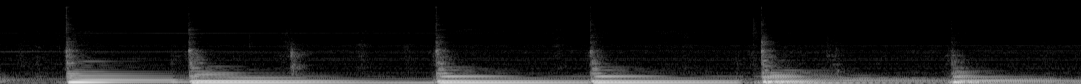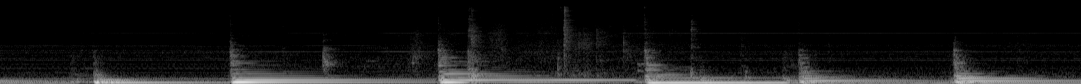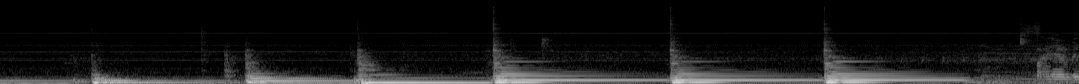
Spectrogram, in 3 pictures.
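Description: Upright double bass plucked pizzicato in a slow rhythm, a deep note every one to two seconds, each note starting with a sharp percussive click. The clicks come from a brush pad, a sandblasted-hide percussion skin mounted on the bass body.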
